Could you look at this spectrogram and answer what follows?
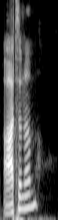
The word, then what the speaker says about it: Atanum: How did you say it? – Autonom. – Autonom. That sounds right.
